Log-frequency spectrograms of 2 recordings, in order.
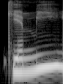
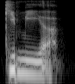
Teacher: your tongue is very high and then it comes down for an uh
